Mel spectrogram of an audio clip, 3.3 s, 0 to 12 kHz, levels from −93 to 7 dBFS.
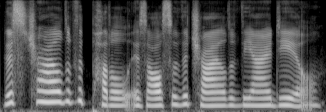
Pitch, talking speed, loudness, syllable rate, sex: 230 Hz, 220 wpm, -16 LUFS, 4.8 syllables/s, female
